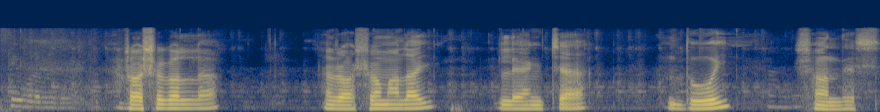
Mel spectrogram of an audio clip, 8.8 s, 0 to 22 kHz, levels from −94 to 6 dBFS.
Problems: none marked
